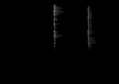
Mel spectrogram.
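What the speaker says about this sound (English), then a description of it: "make sure you cut the string there" Scissors snip thread after sewing a pee pad, giving two quick, crisp cuts close up in an otherwise silent room.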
